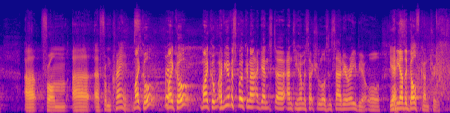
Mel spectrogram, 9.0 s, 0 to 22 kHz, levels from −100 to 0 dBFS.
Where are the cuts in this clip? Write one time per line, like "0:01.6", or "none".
none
